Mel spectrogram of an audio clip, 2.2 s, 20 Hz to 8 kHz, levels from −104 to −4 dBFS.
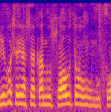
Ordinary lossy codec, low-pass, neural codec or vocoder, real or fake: none; 7.2 kHz; codec, 16 kHz, 1 kbps, FreqCodec, larger model; fake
